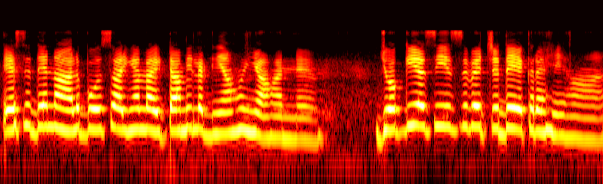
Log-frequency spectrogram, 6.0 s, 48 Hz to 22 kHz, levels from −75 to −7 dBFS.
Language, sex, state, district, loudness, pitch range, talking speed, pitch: Punjabi, female, Punjab, Kapurthala, -15 LUFS, 260-310 Hz, 180 wpm, 290 Hz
